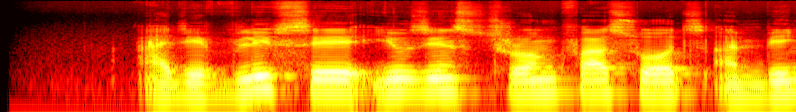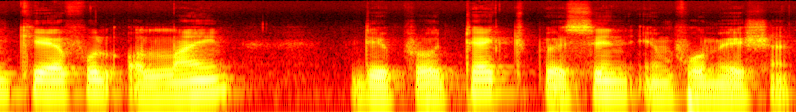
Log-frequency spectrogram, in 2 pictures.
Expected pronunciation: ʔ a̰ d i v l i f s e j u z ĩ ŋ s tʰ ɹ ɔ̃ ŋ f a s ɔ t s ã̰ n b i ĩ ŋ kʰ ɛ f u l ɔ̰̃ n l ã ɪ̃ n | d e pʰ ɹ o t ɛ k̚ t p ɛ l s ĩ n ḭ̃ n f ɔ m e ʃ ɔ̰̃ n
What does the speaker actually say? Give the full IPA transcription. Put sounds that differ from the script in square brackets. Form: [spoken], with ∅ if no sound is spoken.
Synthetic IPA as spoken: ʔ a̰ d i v l i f s e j u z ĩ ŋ s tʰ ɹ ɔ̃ ŋ f a s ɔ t s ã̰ n b i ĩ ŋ kʰ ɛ f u l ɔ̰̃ n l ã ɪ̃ n | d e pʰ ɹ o t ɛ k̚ t p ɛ [∅] s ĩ n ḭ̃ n f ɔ m e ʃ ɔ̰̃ n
